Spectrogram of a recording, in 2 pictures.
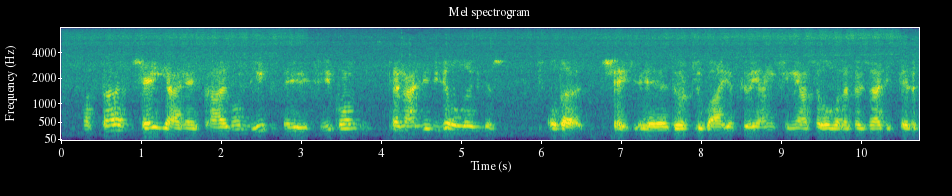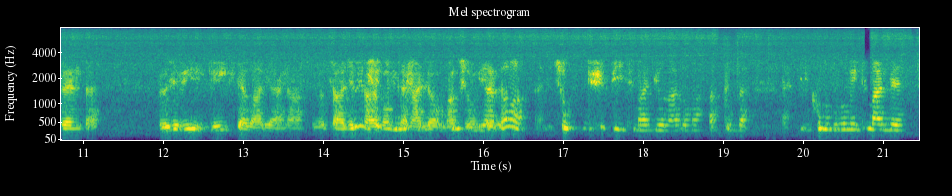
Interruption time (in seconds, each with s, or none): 14.3 s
